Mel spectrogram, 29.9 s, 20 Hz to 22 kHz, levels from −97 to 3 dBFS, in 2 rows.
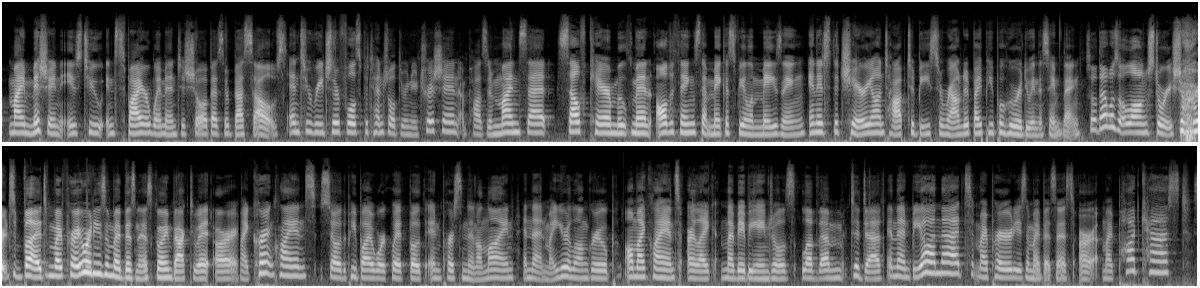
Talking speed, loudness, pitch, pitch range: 230 wpm, -22 LUFS, 200 Hz, 185-225 Hz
